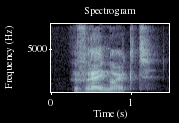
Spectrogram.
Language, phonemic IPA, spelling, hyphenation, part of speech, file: Dutch, /ˈvrɛi̯.mɑrkt/, vrijmarkt, vrij‧markt, noun, Nl-vrijmarkt.ogg
- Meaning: 1. a type of garage sale occurring throughout the Netherlands during Koninginnedag 2. a market or market town with special privileges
